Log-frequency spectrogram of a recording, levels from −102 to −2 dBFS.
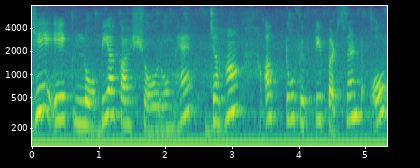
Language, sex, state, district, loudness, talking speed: Hindi, female, Punjab, Pathankot, -17 LUFS, 145 wpm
